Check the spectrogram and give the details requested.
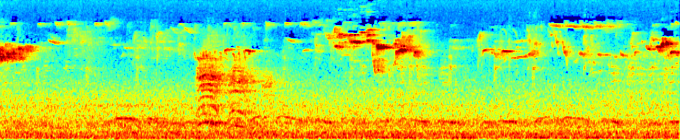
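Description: Songbirds chirping and calling, short high calls in clusters, the loudest about five to six seconds in, over a faint steady background hum.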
